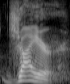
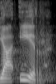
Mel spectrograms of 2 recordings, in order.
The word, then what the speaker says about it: Jair: After him, so after those 23 years of adjudication, after him arose Jair. That's how we usually pronounce it. That is a mispronunciation. The Hebrew pronunciation would be Yair.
